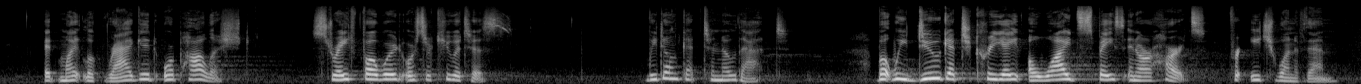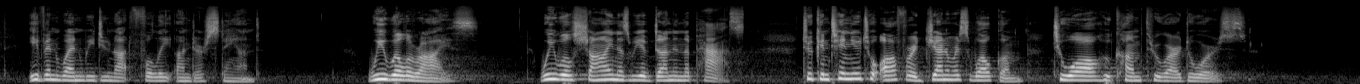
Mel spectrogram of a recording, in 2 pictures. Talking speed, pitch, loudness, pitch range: 145 wpm, 205 Hz, -19 LUFS, 180-230 Hz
